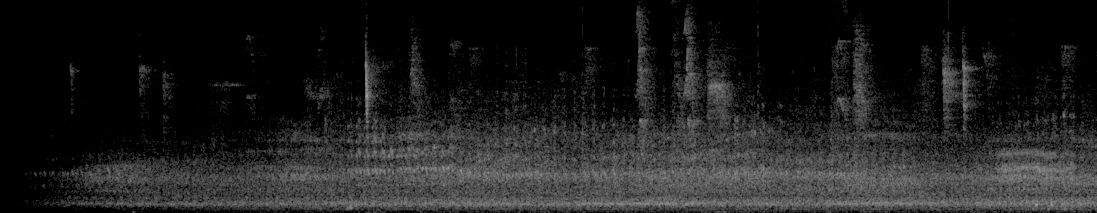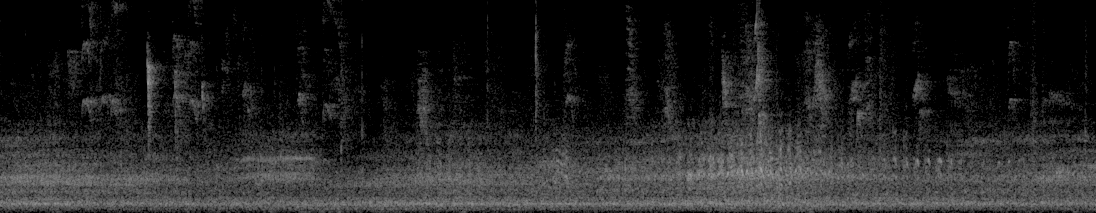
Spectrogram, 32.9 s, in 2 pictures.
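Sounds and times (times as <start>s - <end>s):
daytime soundscape at Chatham on Isla del Coco: 0.0s - 32.8s.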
